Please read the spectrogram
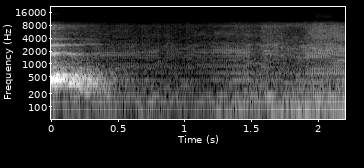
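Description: Electric dog grooming clippers fitted with a Wahl Competition Series #7 blade running with a steady buzz as they cut through a schnauzer's coat, opening with a brief louder burst.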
